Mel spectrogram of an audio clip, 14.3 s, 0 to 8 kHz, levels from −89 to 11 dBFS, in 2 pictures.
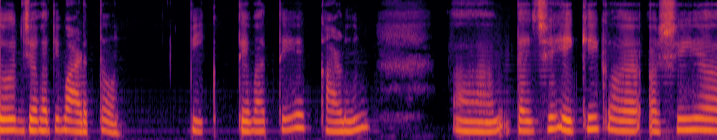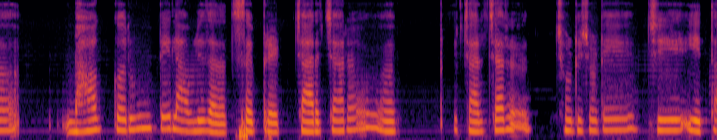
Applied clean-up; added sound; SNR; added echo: neural separator model SepFormer DNS4.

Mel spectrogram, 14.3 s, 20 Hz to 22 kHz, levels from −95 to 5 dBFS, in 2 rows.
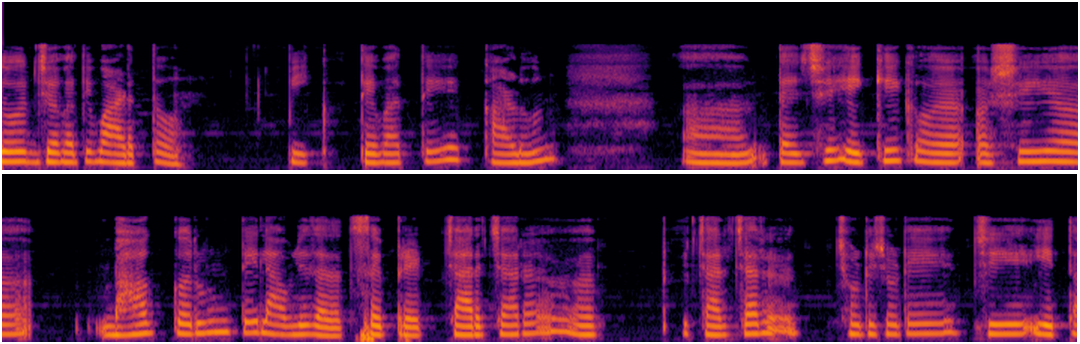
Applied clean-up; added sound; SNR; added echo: none; none; none; none.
